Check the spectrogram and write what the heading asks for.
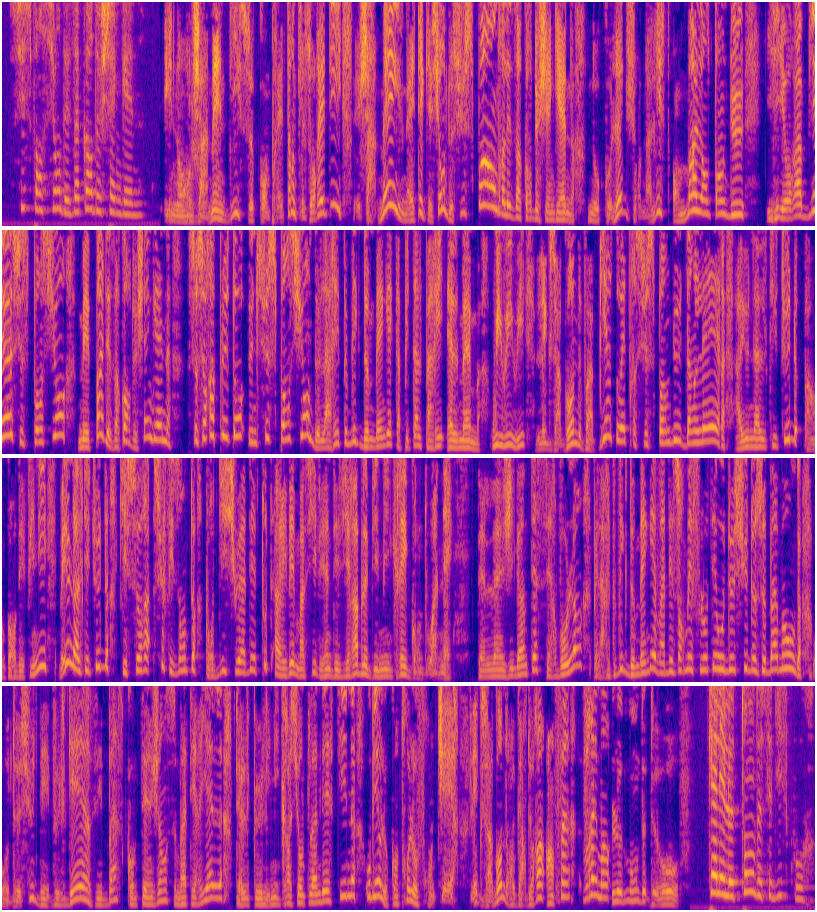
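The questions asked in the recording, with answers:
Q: Quel est le ton de ce discours ?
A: Ironique, satirique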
